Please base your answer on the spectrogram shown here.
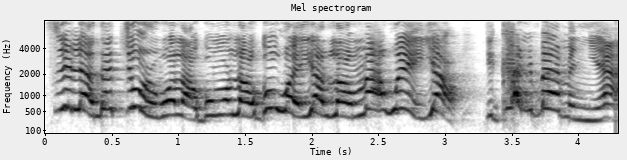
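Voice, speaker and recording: Defiant young bride. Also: female voice, extremely high pitch, sing-song, fairly quick, bright, forceful tone, full character voice. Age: young adult. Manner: stubborn, defiant retorts. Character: stubborn young newlywed daughter, defiant. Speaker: daughter. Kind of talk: TV drama acting.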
